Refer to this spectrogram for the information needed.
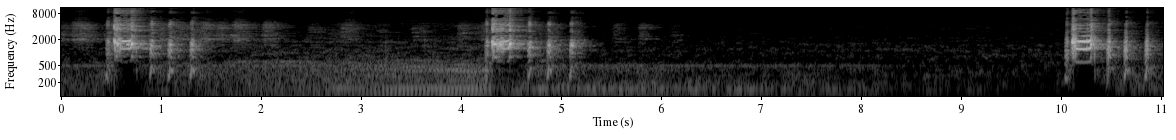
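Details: Red junglefowl after laying: three widely spaced harsh squawking bursts, each followed by a few fading clucks, separated by long quiet stretches with low background hum.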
